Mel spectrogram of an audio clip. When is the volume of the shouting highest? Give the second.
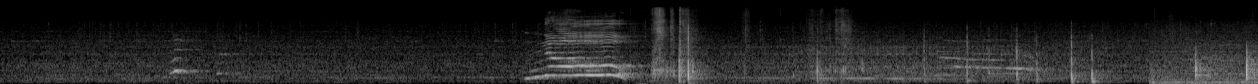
6 s.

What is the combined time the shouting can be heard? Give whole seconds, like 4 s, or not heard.
3 s.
